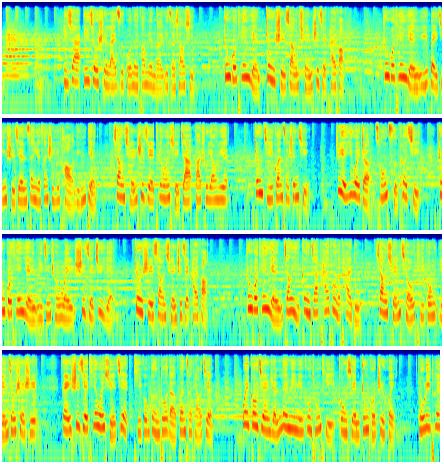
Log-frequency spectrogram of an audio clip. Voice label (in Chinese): 新闻; 中国天眼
